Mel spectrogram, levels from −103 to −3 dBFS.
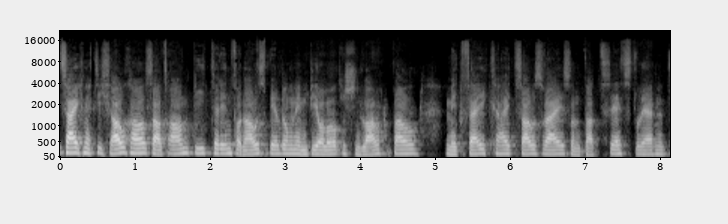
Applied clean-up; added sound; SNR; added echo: neural mask model Resemble Enhance denoiser.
